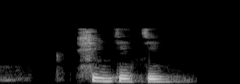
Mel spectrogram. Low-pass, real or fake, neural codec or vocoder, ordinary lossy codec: 5.4 kHz; fake; vocoder, 44.1 kHz, 80 mel bands, Vocos; MP3, 24 kbps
